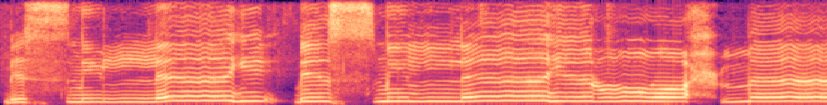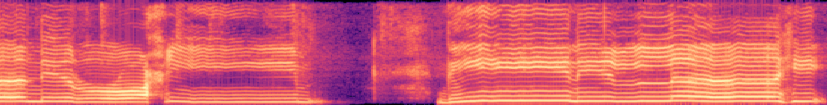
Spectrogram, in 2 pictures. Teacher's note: اللہ کے لام سے پہلے زیر ہے اس لیے باریک، باریک کا مطلب آواز کے ساتھ۔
